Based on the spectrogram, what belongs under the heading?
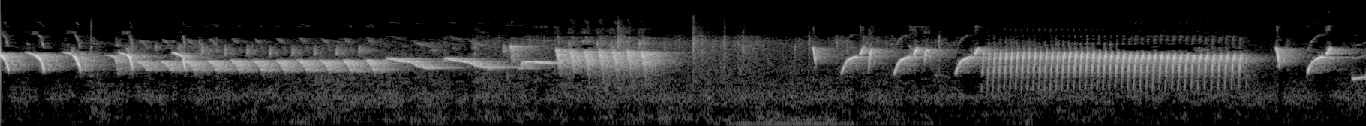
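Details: Canary mating song with varied tours: fast dropping whistles, a level buzzy trill, a pause, then sharp upward chirps and a long sustained rattling trill before closing notes.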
